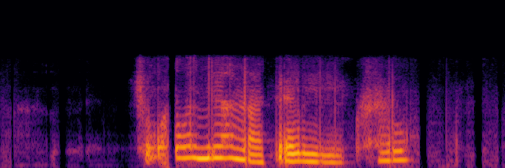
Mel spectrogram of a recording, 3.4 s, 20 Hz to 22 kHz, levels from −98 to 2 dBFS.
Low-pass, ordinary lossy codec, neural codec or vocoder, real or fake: 5.4 kHz; Opus, 32 kbps; codec, 16 kHz in and 24 kHz out, 0.6 kbps, FireRedTTS-2 codec; fake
